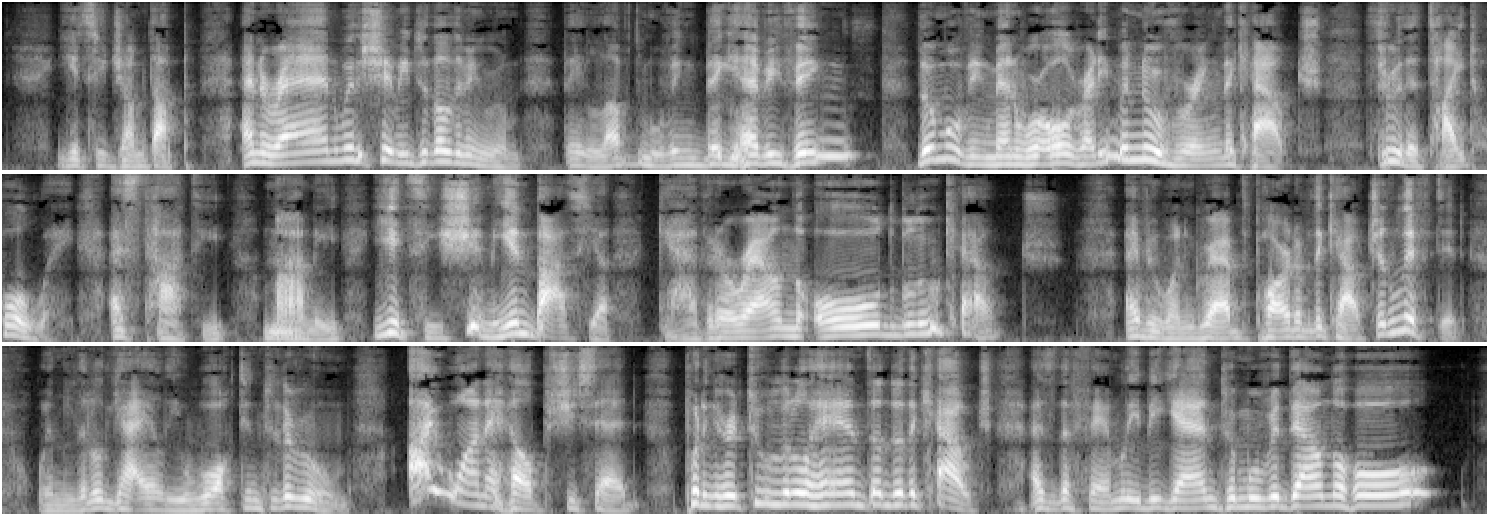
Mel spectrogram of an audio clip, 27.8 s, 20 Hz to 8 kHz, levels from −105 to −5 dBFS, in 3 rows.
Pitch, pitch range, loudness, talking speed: 145 Hz, 115-180 Hz, -16 LUFS, 170 wpm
